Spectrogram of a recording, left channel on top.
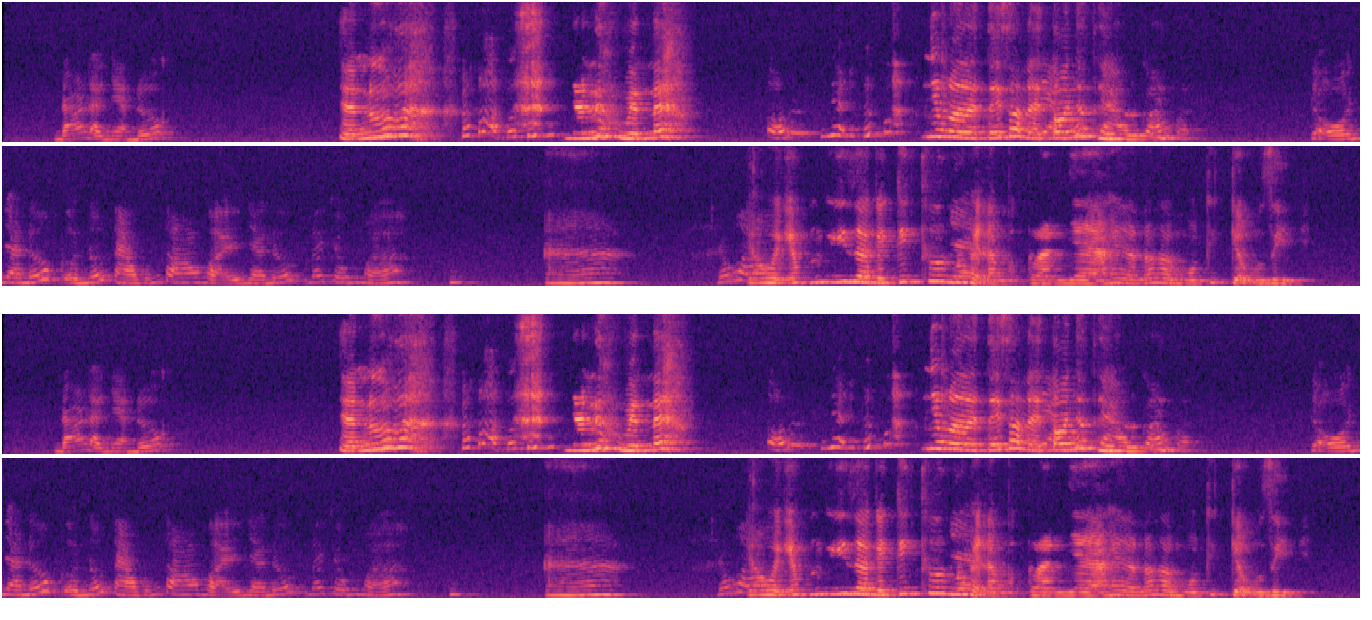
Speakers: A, on the left (about 80°); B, on the right (about 75°).
A: đó là nhà nước
B: nhà nước á,
A: <laughs>
B: nhà nước Việt Nam
A: ừ, nhà nước
B: nhưng mà tại sao lại
A: nhà
B: to
A: nước
B: nhất
A: nào
B: thế giới
A: cũng có vậy trời ơi, nhà nước ừ, nước nào cũng to vậy nhà nước nói chung mà <laughs>
B: à
A: đúng không
B: em ơi, em cứ nghĩ ra
A: thì
B: cái kích thước
A: nhà
B: nó phải là một tòa nhà hay là nó là một cái kiểu gì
